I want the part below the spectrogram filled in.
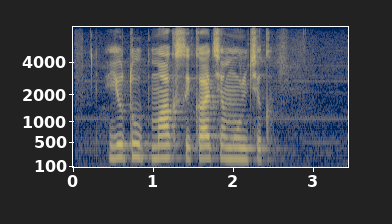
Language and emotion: Russian, neutral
